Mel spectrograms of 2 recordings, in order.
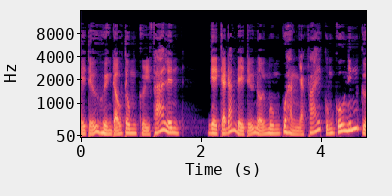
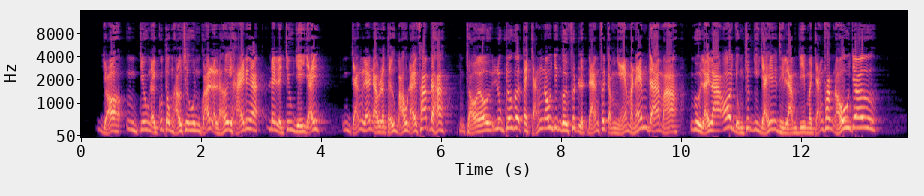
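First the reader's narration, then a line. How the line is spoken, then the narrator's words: Loud voice. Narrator (Vietnamese): lớn tiếng nói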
